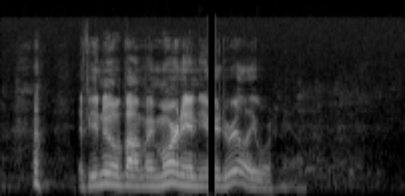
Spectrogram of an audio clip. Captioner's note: laughter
